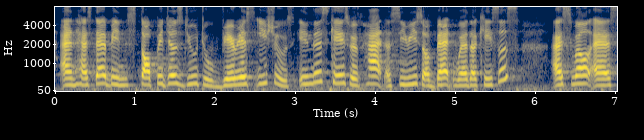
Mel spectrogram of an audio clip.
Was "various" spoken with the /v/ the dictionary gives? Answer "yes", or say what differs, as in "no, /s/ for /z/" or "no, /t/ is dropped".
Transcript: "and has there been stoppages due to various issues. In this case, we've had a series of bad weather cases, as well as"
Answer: yes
